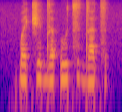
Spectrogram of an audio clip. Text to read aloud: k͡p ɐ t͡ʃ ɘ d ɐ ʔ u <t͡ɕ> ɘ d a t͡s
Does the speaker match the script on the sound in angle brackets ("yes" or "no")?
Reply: no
